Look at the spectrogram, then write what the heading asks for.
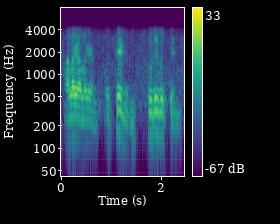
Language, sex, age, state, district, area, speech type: Telugu, male, 60+, Andhra Pradesh, Eluru, rural, conversation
